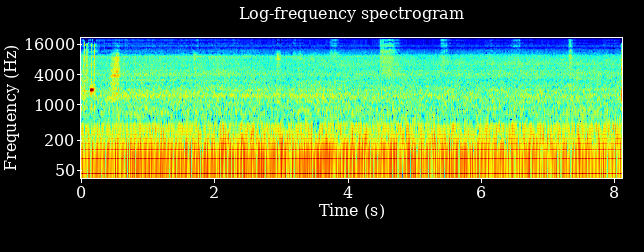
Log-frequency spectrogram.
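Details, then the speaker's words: 2013–2017 Honda Accord after high-pressure fuel pump replacement for P0087, fuel pressure relieved so extended crank possible, left idling about 30 seconds: smooth, even low engine drone without misses, ticks or hesitation; normal running, repair complete. "all right to go ahead and let the car run for about 30 seconds here and then we'll go ahead and gas"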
